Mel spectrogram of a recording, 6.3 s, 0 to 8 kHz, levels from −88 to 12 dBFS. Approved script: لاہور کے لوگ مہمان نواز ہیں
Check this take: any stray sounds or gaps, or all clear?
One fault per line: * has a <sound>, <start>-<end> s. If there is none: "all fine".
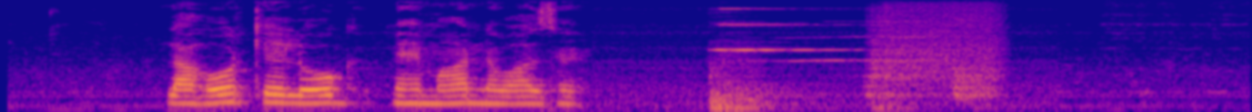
* has a squeak, 3.5-5.1 s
